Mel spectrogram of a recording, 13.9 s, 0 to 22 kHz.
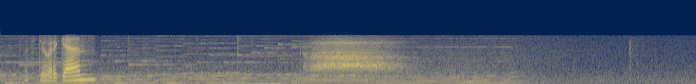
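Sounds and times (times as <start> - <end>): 
speech: 0.5 - 2.0
slow deep breath during a breathing exercise: 6.0 - 8.9
quiet steady hum: 10.2 - 13.9.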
